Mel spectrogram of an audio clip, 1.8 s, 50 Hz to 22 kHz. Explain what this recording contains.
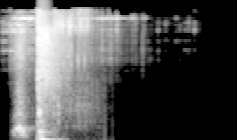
Nunchucks Strike
This is the 1st sound I uploaded online in like four years. I'm shocked no one uploaded a sound like this prior 2020! It was made using layering of crackling sounds, deep drum for base, chain sound effect, and of course a nice swoosh. The end result is a sound that is very crunchy and powerful.
Share your work with me!
attack, combat, fight, melee, nunchaku, nunchucks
